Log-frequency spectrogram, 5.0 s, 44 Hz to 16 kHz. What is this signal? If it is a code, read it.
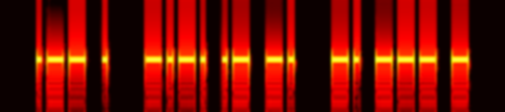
Morse code, heard as a keyed tone, about 22 wpm, 700 Hz. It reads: WE CAN NOT
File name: practice / 22wpm / Sets of 8 Words - 22wpm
